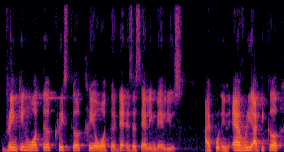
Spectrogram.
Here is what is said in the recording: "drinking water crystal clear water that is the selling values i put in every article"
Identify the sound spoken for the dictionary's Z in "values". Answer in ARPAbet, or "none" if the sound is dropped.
S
